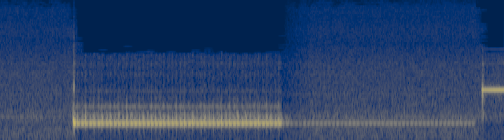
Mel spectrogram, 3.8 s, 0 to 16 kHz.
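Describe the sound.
An electronic telephone keypad tone as button 1 is pressed during an automated NTT call: a steady beep holds for about a second and a half, a softer tone lingers, then a higher beep sounds at the end.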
